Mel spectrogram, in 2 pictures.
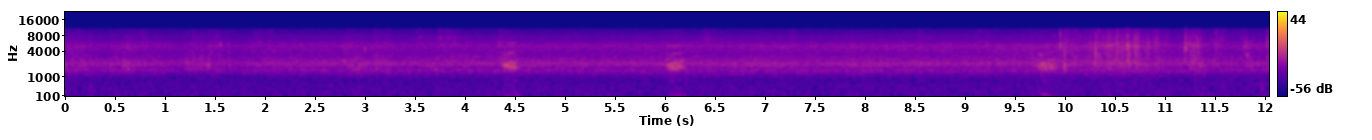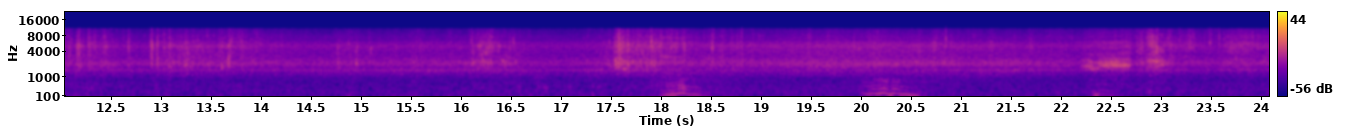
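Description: A stream flows and burbles steadily close by.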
